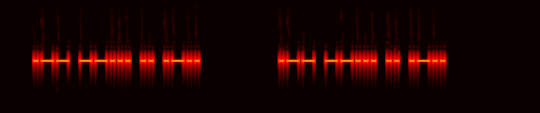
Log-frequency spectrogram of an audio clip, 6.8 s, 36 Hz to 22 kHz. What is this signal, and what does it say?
Morse code, heard as a keyed tone, about 25 wpm, 700 Hz. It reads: W7IL W7IL
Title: USA Call Signs - 4 Characters - Repeated 2x - 25wpm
